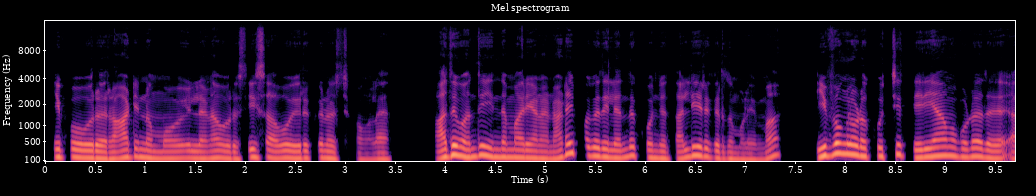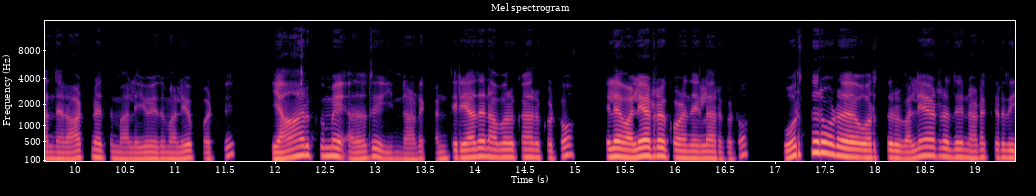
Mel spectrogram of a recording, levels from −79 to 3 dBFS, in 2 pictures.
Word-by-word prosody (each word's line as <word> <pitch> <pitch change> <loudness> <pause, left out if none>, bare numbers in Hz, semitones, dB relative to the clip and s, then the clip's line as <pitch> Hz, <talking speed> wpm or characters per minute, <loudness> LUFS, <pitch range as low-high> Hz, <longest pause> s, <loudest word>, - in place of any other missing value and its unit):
இப்போ 155 +1 -3
ஒரு 140 -1 +3 0.2
ராட்டினமோ 145 -2 -1 0.2
இல்லன்னா 135 0 -1
ஒரு 130 -1 -2
சீசாவோ 145 -3 -1
இருக்குன்னு 140 0 -3
வச்சுக்கோங்களேன். 120 0 -8 0.5
அது 165 +6 +5
வந்து 165 +5 +1
இந்த 160 0 0
மாரியான 145 -3 +1
நடைப்பகுதியில 175 -5 0
இருந்து 165 +6 -1
கொஞ்சம் 135 -3 -2
தள்ளி 150 +7 -1
இருக்கிறது 140 -6 -3
மூலியமா 115 +5 -5 0.5
இவங்களோட 210 -1 +4
குச்சி 175 +5 -3 0.2
தெரியாம 175 +4 +2
கூட 160 +1 -1
அது 145 -3 0 0.2
அந்த 125 0 -3
ராட்டினத்து 145 +1 -3
மேலேயோ 120 +1 -3
எது 125 - -3
மேலயோ 130 +4 -1
பட்டு 125 +8 -8 0.5
யாருக்குமே, 180 +4 +1
அதாவது 130 +7 -2 0.6
கண் 130 +1 -5
தெரியாத 150 +2 +2
நபருக்கா 155 0 0
இருக்கட்டும் 150 +6 -4 0.4
இல்ல 170 +1 +6
விளையாடுற 175 +4 +6
கொழந்தைகளா 135 -2 +1
இருக்கட்டும் 125 - -8 0.4
ஒருத்தரோட 225 +3 +4 0.3
ஒருத்தர் 145 0 0
விளையாட்றது 170 +1 +1
நடக்றது 150 0 -3
150 Hz, 135 wpm, -22 LUFS, 135-170 Hz, 0.6 s, இல்ல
